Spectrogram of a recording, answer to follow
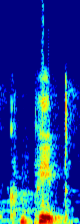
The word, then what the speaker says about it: compete: first question is compete you can see the phonetic symbol here um come pit where is the stress is on the second compete compete compete okay what does it mean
